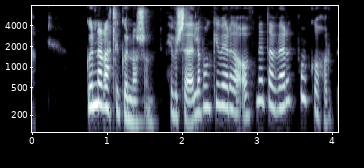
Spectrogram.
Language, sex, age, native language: Icelandic, female, 20-29, Icelandic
